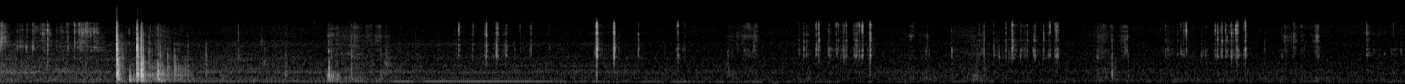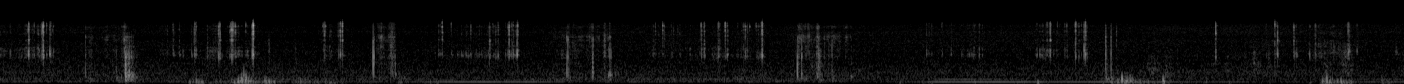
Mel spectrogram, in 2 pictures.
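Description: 9mm cartridges being pressed one by one into a 1911 pistol magazine, with small irregular metallic clicks every half second to a second. A single sharp clack about a second in is the loudest sound.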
